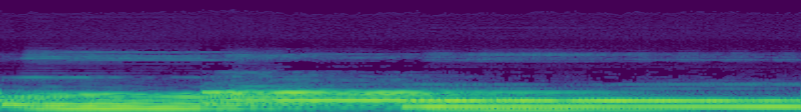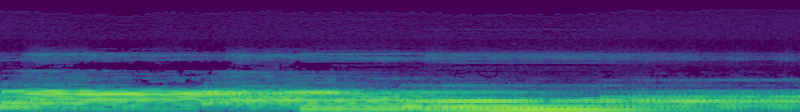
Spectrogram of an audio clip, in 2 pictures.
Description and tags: Slow Spooky Synth
A fairly dramatic (albeit mellow) phrase that could be used to signify an uncomfortable thought or feeling.
sinister, horror, scary, fearful, dream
